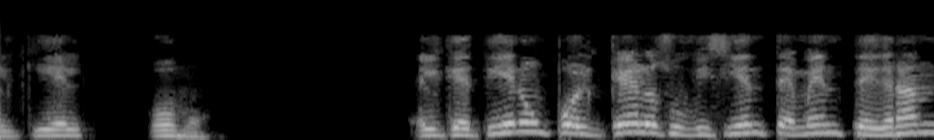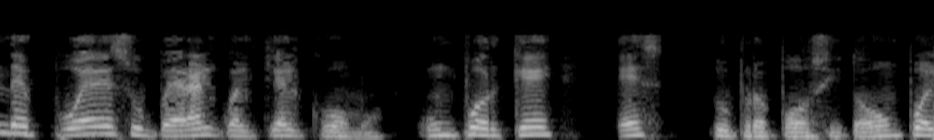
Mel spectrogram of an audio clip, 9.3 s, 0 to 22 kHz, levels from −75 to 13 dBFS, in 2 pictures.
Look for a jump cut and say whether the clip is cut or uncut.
cut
